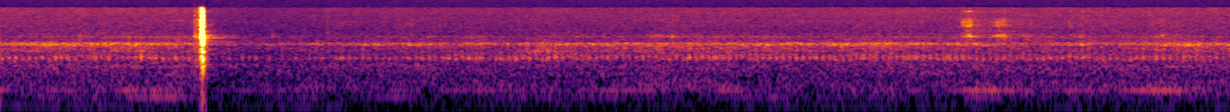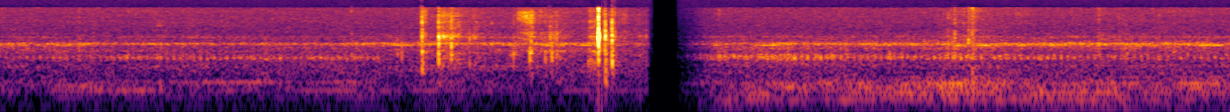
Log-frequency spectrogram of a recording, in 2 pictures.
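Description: Near silence: faint steady background hiss, broken by one sharp click about a second in and a few faint clicks near the end, then a brief dropout.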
